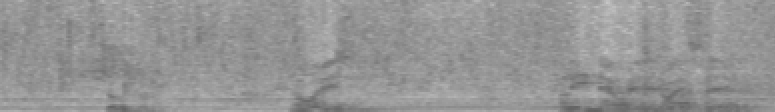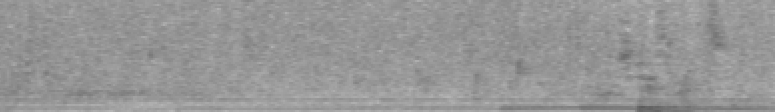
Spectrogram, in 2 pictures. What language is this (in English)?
Welsh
